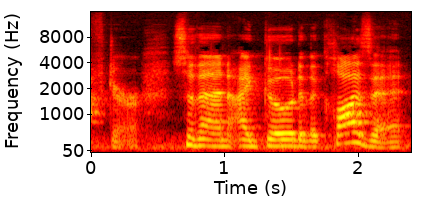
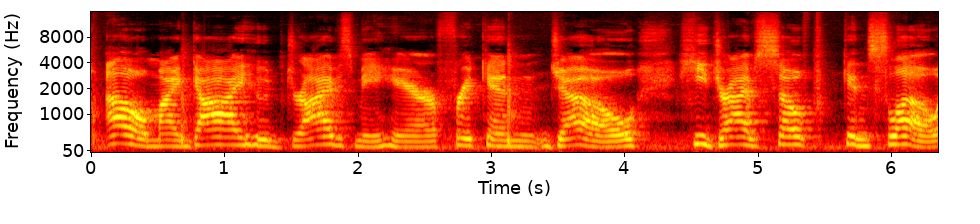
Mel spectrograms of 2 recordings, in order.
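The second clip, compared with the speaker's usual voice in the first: drawled excuses; much slower than usual. Retold or imitated. Imitating volunteer's excuses.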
